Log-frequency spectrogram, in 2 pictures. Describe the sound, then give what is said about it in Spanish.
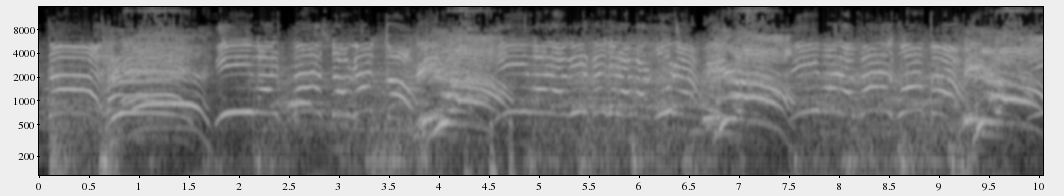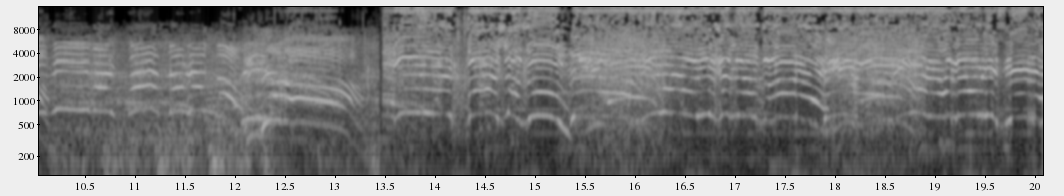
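A large crowd at a Holy Week (Semana Santa) procession in Lorca shouts and cheers continuously, many voices overlapping in rising, wavering yells that stay loud throughout, with a brief surge of noisier cheering near the end. “La rivalidad en bueno, gritos”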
